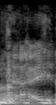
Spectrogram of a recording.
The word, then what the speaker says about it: gneiss: It's also an igneous rock. It's spelled G-N-E-I-S-S. – Uh-huh. Nice. – And it's pronounced nice.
